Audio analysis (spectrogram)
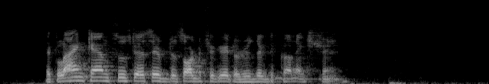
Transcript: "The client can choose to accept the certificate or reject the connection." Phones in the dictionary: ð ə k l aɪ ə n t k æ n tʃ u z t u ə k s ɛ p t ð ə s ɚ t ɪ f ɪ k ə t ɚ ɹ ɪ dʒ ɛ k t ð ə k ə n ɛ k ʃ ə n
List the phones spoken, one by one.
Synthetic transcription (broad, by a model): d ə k l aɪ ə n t k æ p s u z t u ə s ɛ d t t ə s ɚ t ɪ f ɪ k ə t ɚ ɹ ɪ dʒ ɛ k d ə k ə n ɛ k ʃ ə n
